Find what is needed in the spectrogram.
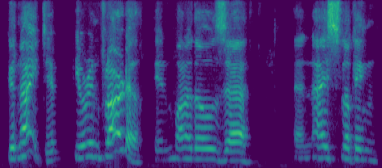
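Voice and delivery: loud, high call-out to the listeners; a radio host hollering good night to Florida. Real, not acted. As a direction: belt the greeting out to Florida.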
